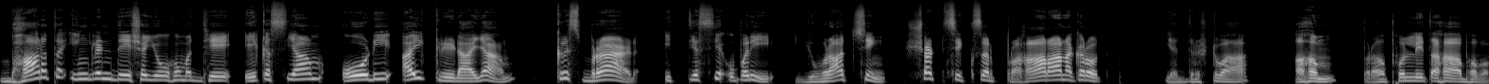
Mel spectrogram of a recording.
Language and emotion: Sanskrit, happy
